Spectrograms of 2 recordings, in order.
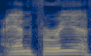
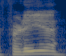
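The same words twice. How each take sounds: First: Faria with an English r; English pronunciation. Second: Faria with a tapped r; Portuguese-style pronunciation. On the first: Streamer greeting a viewer by name, Faria said with English r. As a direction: say "Anne Faria" the English way, ordinary r in Faria. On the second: Streamer trying a viewer's name, Faria with Portuguese tapped r. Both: Shown as a demonstration. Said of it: "I don't know if it's Portuguese".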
